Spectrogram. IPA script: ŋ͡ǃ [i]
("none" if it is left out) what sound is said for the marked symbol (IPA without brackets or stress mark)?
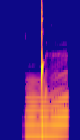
ɨ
